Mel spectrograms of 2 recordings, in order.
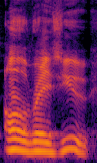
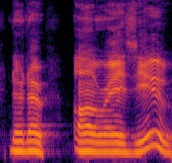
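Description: First: Said in the usual way. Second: Counter-bid with the weight on "you"; slower, mock one-upping, leaning on "you"; stress on "you". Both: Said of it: "This entire episode is".

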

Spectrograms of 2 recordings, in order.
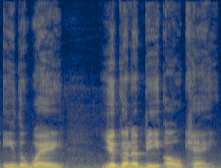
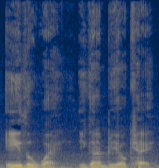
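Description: First: Said in the usual way. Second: Much softer and lower, gently reassuring; quiet reassurance. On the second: Retold or imitated. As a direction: ease her mind, barely above a murmur. Friend reassuring Issa, repeated.

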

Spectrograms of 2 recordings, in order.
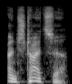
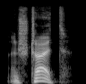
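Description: First: "Ein Streit" stated with a falling end; higher-pitched military answer, falling after "Streit"; reporting statement. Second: "Ein Streit" lifted into a rising question; rising tune on "Streit"; questioning echo. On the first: Lieutenant reports to his commander. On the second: Commander echoes answer as question. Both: Acted.

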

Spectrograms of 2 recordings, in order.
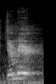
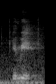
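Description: First: High squeaky loud grab for the car; high, loud demand. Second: Said in the usual way. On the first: Acted. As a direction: give me it, pitched way up and loud.

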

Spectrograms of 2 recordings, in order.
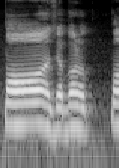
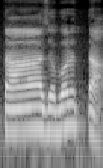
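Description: First: ত জবর ত with a heavy, full-mouthed t and rounded o; thick heavy to. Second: তা জবর তা with a light dental t, open a; thin light ta. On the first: Teacher contrasting two letters, thick emphatic t. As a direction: make ত thick and dark, held. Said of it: "মোটা করে". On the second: Teacher contrasting two letters, thin ta. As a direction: keep তা thin, tongue tip at upper teeth. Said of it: "তাটা আমরা পাতলা করে উচ্চারণ করব". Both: Shown as a demonstration.

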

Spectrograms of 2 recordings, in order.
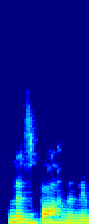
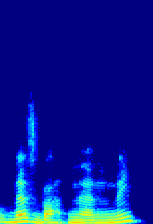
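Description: First: Незбагнений with stress on БАГ, short н; stress on second syllable. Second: Незбагненний slowly, stress on НЕН; stress on third syllable. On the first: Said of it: "буде з однією". (незбагнений: наголос на БАГ, коротке «н») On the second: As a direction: draw out НЕН in незбагненний with long нн. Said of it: "незбагнений буде з однією". (незбагненний: повільно, наголос на НЕН) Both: Shown as a demonstration.

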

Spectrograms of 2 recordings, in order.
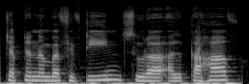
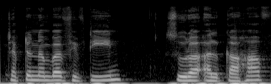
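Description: The two takes are said the same way.

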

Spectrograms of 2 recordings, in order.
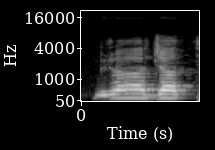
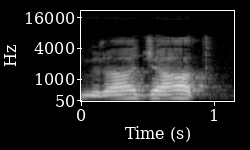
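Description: First: Müracaat said short with one a; teacher shows the wrong Müracaat; wrong form. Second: Müracaat said slowly with a long double a; teacher stretches the double a in müracaat; correct form. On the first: Teacher to pupils, wrong Müracaat. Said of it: "Müracaat değil". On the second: Teacher to pupils, slow correct müracaat. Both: Shown as a demonstration.

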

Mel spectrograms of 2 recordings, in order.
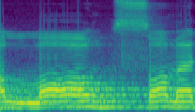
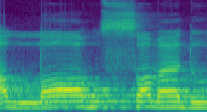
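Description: First: Slow chanted "সমাদ" closing on a released d; vowelless final d. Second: Slow chanted "সমাদু" ending on an open u; final vowel sounded. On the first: Teacher shows how to stop, chanting "সমাদ" with a vowelless d. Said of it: "দালের উপরে সাকিন দিব". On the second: Teacher shows the form not used at a stop, chanting "সমাদু" with final u. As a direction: chant "সমাদু" with the last u voiced. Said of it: "আমরা আল্লাহুস সমাদু বলবো না". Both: Shown as a demonstration.

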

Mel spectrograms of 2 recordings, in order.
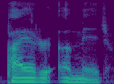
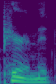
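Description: First: Pyramid said as "pyre-amid", first part like "pyre"; split pronunciation. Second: Said in the usual way. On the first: Shown as a demonstration. Presenter shows what pyramid means, saying it as "pyre-amid". Shows word's parts after naming it.

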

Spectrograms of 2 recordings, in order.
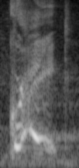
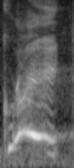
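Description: First: Very high sarcastic "Great." rising at the end; a squeaky, questioning "Great." going up; mock sarcasm. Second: Very high sarcastic "Great." falling at the end; mock sarcasm. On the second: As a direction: toss off a squeaky, falling "Great.". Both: Mock envy of bigger plane.

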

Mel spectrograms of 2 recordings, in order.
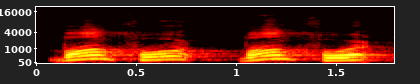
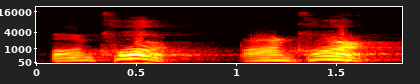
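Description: First: A higher, louder friendly hail; captain hailing the gawking neighbours good-naturedly; good-humoured call. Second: Much louder, furious bellow; captain roaring at the staring neighbours; angry roar. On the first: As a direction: call out cheerily to the windows. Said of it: "he called, at first good-humouredly". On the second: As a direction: roar it at the onlookers. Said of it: "he roared angrily". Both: Acted.

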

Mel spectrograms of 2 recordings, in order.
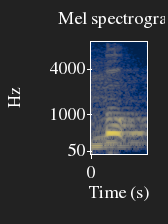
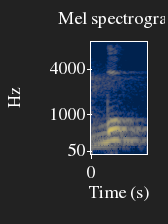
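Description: First: "book" with a clear burst on the final K; teacher stressing the final K of "book"; final K released. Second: Said in the usual way. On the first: Shown as a demonstration. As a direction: pop the K at the end of "book". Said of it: "book, có chữ cờ bật ra". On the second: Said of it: "các bạn thông thường các bạn đọc là book".

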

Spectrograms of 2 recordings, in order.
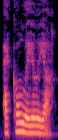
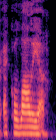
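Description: First: "echolalia" with an "ay" vowel in the stressed syllable; first pronunciation variant. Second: "echolalia" with an "ah" vowel in the stressed syllable; alternative pronunciation. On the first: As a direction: say echolalia as echo-LAY-lia. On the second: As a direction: say echolalia as echo-LAH-lia. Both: Shown as a demonstration. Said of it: "Not sure which way it's pronounced".

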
